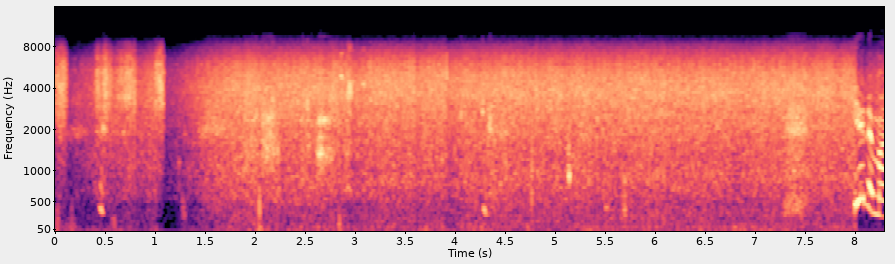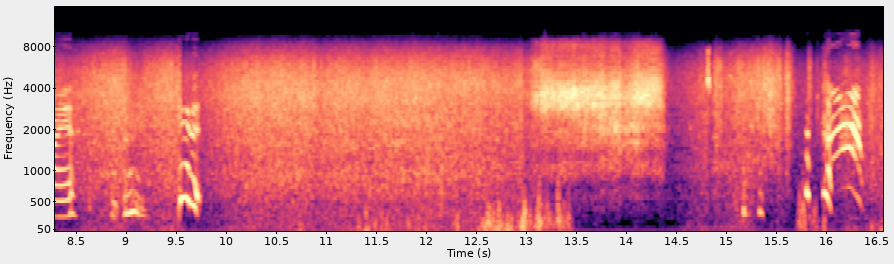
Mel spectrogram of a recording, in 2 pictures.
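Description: Water hisses steadily from a hose spray.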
